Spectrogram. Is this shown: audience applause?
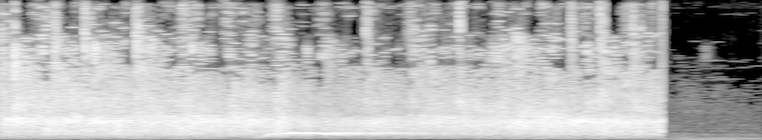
yes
